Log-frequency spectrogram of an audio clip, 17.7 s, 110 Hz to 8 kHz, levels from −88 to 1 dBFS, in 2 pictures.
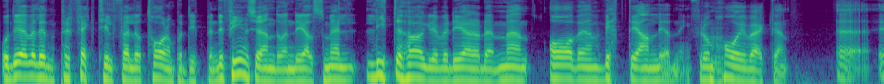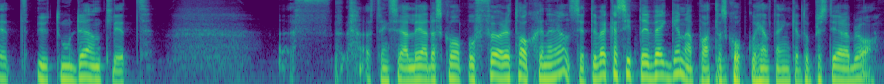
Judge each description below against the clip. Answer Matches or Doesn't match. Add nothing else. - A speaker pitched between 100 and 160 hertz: Matches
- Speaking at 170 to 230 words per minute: Matches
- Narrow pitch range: Doesn't match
